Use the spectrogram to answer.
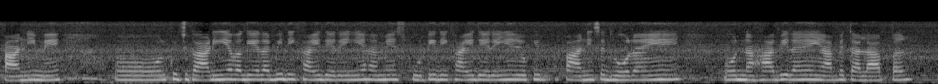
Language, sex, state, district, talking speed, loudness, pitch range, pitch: Hindi, female, Jharkhand, Jamtara, 210 wpm, -25 LUFS, 205-220 Hz, 215 Hz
